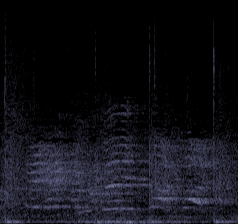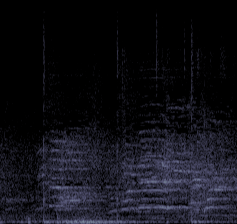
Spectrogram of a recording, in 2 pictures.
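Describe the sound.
A basketball is dribbled on the court during a women's basketball game. A few sharp bounces thump beneath continuous commentary.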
